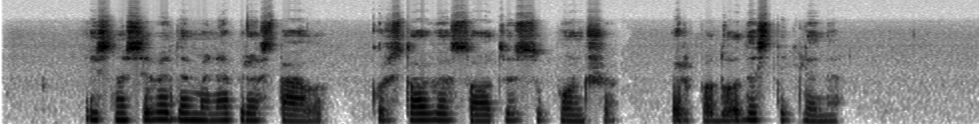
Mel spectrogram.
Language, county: Lithuanian, Kaunas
